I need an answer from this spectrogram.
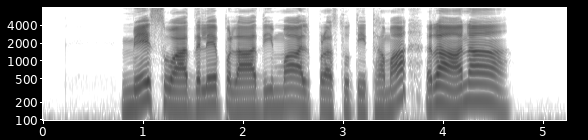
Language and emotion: Dogri, happy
